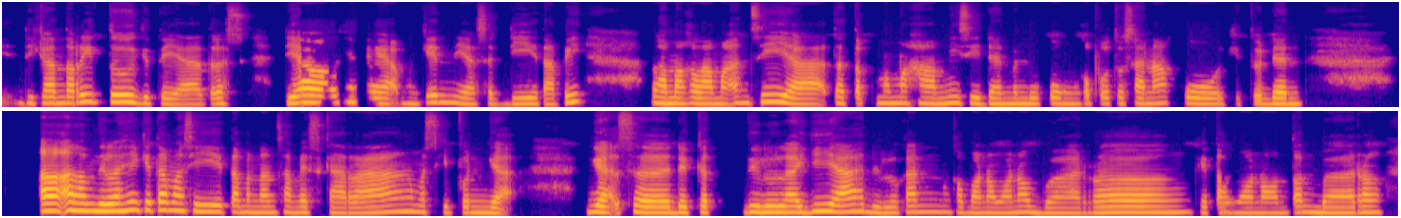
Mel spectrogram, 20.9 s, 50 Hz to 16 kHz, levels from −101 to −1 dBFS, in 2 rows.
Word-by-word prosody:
di 205 - -7
kantor 210 0 +1
itu 250 0 +1 0.2
gitu 195 -1 -7
ya. 170 0 -3
Terus 195 - -5 0.3
dia 215 +2 +4
awalnya 230 +1 +3
kayak 195 -1 -1
mungkin 210 +6 -3
ya 190 -2 -3
sedih, 185 +2 -4
tapi 230 +9 -1 0.5
lama-kelamaan 195 0 +1
sih 250 +2 +1
ya 180 -1 +1
tetep 195 -2 -5
memahami 205 0 -3
sih 200 -1 -3
dan 190 -1 -2
mendukung 190 0 -4
keputusan 195 -1 -5
aku 200 -3 -2
gitu - - -6
dan, 185 0 +1 1.0
eee, 250 0 +11
alhamdulillahnya 250 +1 +6
kita 275 0 +3
masih 230 -4 +1
temenan 200 -1 -2
sampai 195 -1 -3
sekarang, 195 +5 -1
meskipun 195 -2 -6
nggak 185 - 0 0.6
nggak 210 -2 +4
sedeket 195 -1 +2 0.2
dulu 205 -1 +3
lagi 205 +4 +3
ya. 225 +2 +4
Dulu 190 -2 -3
kan 210 0 -2 0.2
ke 195 - -7
mana-mana 185 +2 -3
bareng, 200 +3 0
kita 185 -1 -6
mau 185 0 -4
nonton 185 +3 -4
bareng, 190 +2 0
200 Hz, 135 wpm, -21 LUFS, 190-210 Hz, 1.0 s, eee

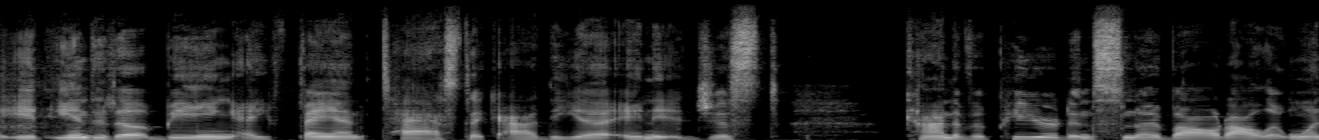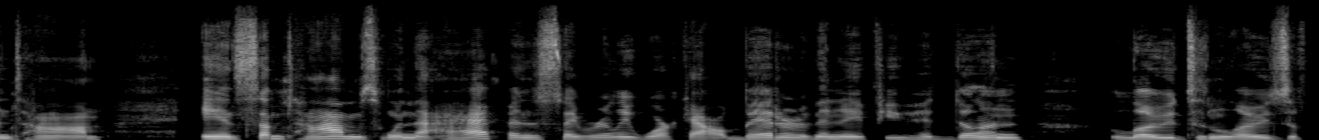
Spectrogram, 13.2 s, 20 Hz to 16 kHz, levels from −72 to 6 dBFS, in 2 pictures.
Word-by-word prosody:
it 160 0 +1
ended 175 0 +3
up 155 -2 +2
being 160 -3 +2
a 140 +1 -4
fantastic 170 +2 +1
idea 150 0 -1
and 155 0 -2
it 150 - -3
just 165 +2 +3 0.6
kind 170 -1 +2
of 165 -1 -5
appeared 190 +2 -3
and 155 -2 +1
snowballed 165 -3 +3
all 155 +1 +3
at - - -5
one 150 0 -1
time, 145 -2 -3 0.5
and 155 -1 +4
sometimes 220 0 +2
when 170 0 -2
that 165 - 0
happens 185 -2 0
they 165 -1 +1
really 190 +6 -5
work 160 -3 -6
out 150 +1 -1
better 180 0 -1
than 155 -1 -3
if 150 -1 -3
you 170 0 -9
had 150 -1 -10
done 185 -3 -1 0.4
loads 165 0 0
and 150 -1 -3
loads 160 0 0
of 150 - -11
165 Hz, 175 wpm, -24 LUFS, 155-175 Hz, 0.6 s, and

